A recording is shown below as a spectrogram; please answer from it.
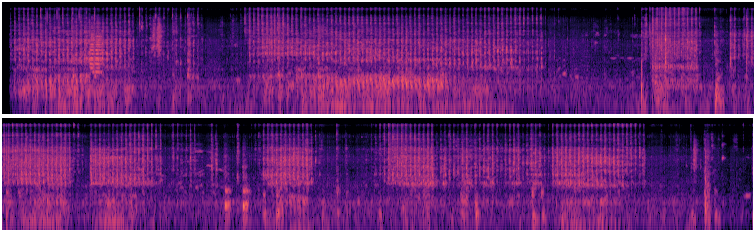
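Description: Table-mounted reciprocating saw (chapaka) running and cutting fibreboard, in repeated stretches of a few seconds each with quieter pauses between.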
